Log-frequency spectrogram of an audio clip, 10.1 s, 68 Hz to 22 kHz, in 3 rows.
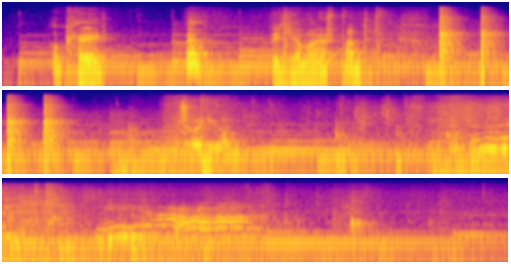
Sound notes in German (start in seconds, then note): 2.9 Klopfen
